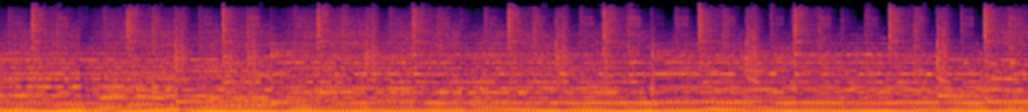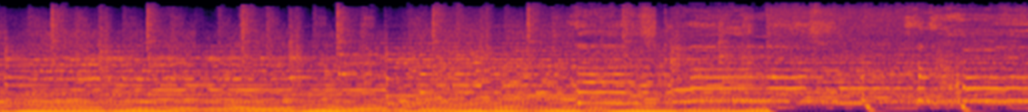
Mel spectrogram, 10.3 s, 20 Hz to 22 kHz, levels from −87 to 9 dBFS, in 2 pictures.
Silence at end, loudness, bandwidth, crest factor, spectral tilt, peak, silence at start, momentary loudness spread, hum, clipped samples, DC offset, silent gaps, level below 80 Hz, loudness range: 0 s; -17 LUFS; 19 kHz; 14 dB; -4 dB/octave; -2 dBFS; 0 s; 2 LU; none; under 0.1%; under 0.1%; none; -20 dBFS; 2 LU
